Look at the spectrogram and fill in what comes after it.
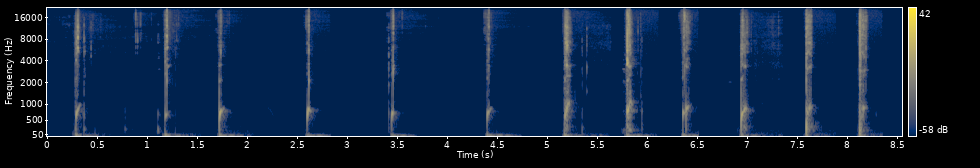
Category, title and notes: Sound effects > Electronic / Design
Pops - Mouth
Various pops made by my own mouth. Extremely useful for accentuating visuals appearing, like word balloons in a cartoon or bullet points on a sheet. Can also be mixed into game show sounds. One of the most versatile sounds I've created, almost video I ever made has used these.
uiux, pop, cartoon, mouth, comic, notification, boing, popping, interface, button, bounce, balloon, ux, ui, bip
